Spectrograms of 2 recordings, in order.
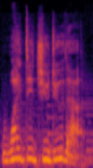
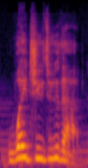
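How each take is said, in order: First: The word did is pronounced in full. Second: Did shrinks to a j sound before you.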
